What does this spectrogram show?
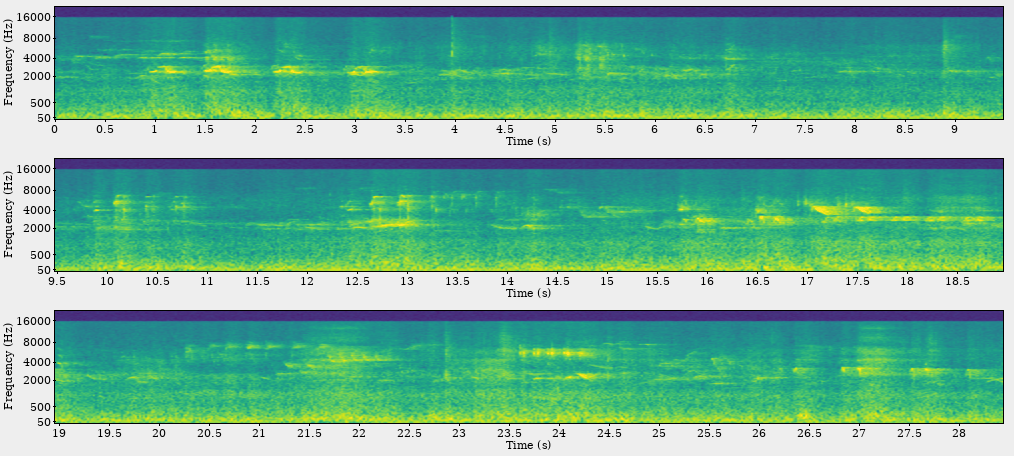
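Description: Faint woodland birdsong: several small birds chirping and trilling on and off over a low, steady background hiss.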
